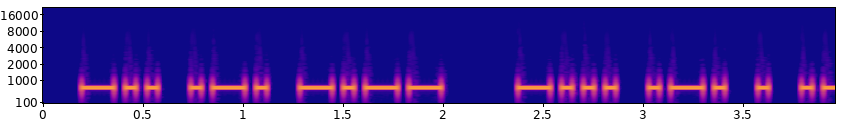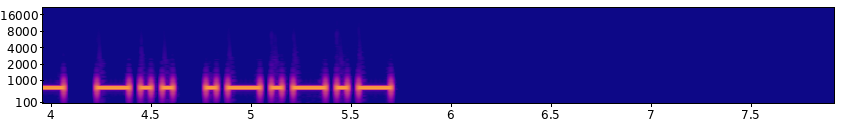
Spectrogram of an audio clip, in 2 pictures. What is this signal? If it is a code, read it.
Morse code, heard as a keyed tone, about 22 wpm, 700 Hz. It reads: DRY BREAD.
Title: Sentences from Top 1600 Words 22wpm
